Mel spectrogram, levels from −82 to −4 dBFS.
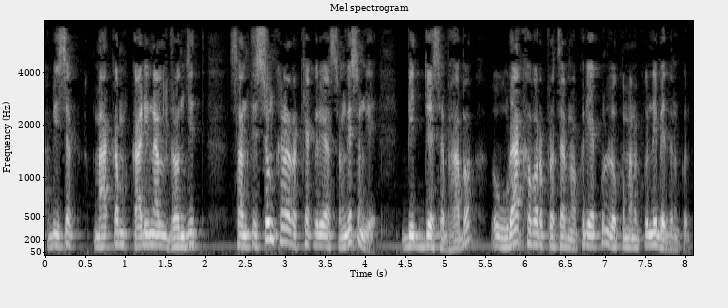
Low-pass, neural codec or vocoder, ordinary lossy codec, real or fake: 7.2 kHz; none; MP3, 48 kbps; real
